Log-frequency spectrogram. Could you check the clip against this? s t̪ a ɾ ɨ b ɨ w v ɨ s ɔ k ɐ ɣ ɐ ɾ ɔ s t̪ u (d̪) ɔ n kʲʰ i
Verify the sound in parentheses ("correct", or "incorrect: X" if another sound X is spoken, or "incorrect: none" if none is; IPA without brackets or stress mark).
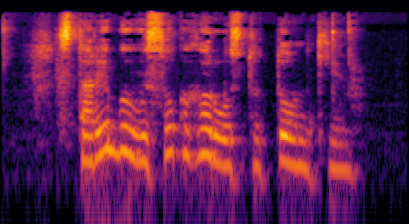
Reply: incorrect: t̪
